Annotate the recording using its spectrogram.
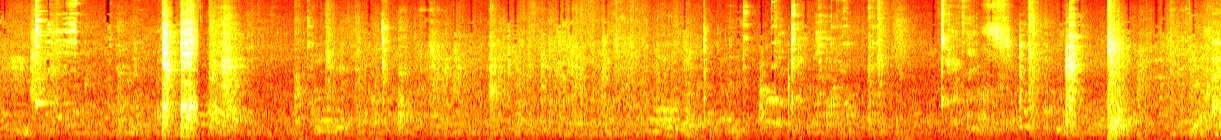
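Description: Metal spoon clinking and scraping against bowls as rice is scooped from a stainless steel rice bowl into an earthenware pot of soup and stirred in. Scattered sharp knocks, the loudest about two seconds in.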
